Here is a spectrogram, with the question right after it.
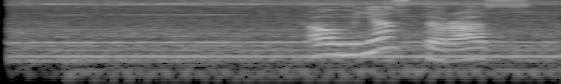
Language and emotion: Russian, neutral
